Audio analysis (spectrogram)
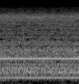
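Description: A Heifer hair dryer runs on its high setting, giving a loud, steady broadband whoosh of blowing air with no break and no talking over it.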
